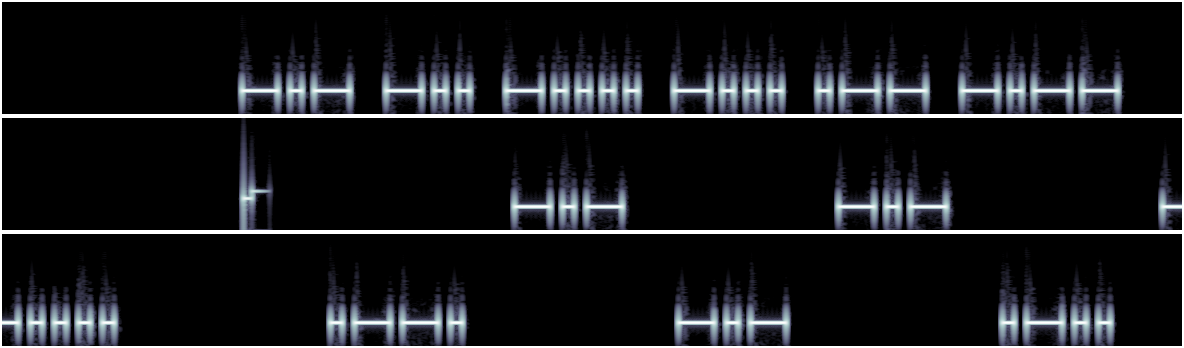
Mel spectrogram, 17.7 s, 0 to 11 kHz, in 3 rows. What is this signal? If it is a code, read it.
Morse code, heard as a keyed tone, about 21 wpm, spaced as for 10 wpm, 700 Hz. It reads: KD6BWY KK6PKL
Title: USA Call Signs - 6 Characters - 6x Character Spacing - 20wpm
